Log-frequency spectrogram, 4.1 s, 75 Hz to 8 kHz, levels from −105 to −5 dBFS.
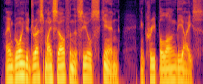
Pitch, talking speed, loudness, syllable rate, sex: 95 Hz, 220 wpm, -17 LUFS, 5.2 syllables/s, male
